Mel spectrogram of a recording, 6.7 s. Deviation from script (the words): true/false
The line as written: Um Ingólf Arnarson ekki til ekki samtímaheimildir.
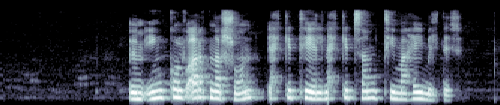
false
